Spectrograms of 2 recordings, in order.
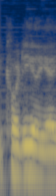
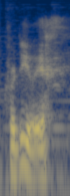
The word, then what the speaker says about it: Cordelia: which I think particularly Cordelia you would Celia sorry wait no I did say it right the first time Cordelia mhm I think notably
